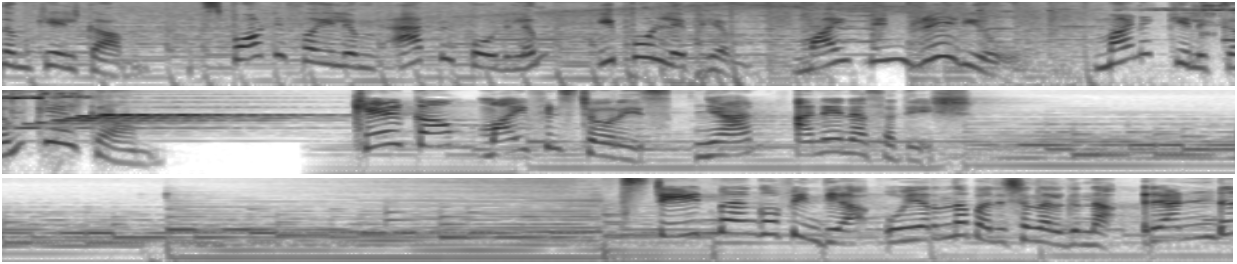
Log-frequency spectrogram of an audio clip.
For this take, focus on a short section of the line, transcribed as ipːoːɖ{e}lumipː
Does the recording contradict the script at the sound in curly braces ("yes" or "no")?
yes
